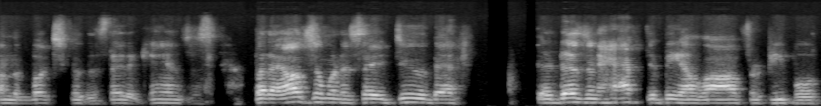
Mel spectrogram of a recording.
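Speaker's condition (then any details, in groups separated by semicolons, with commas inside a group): Cerebral palsy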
